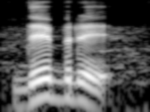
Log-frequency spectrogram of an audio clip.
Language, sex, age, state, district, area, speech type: Nepali, male, 18-30, West Bengal, Kalimpong, rural, read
